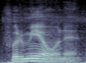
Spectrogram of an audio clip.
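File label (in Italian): "formione", dialettale crespinese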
